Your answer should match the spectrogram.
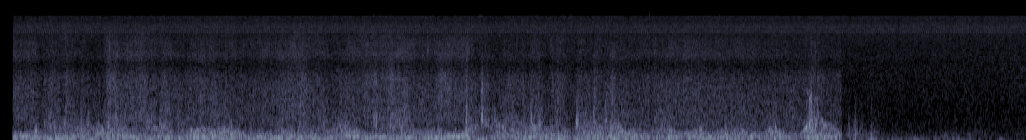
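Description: Wind buffeting the camera microphone: a heavy, gusty low rumble that cuts off suddenly about eight seconds in.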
